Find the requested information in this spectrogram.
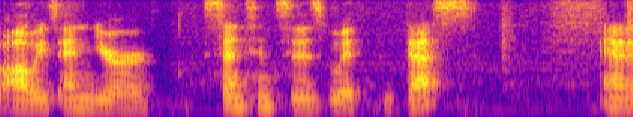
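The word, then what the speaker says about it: です: end your sentences with des, and it's kind of spelled des, DESU. Yeah, but you don't pronounce the U; it's just des.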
